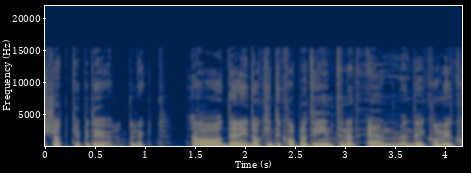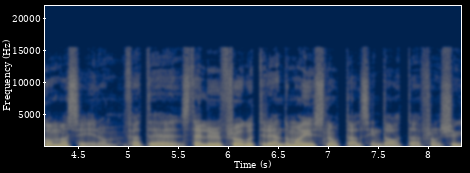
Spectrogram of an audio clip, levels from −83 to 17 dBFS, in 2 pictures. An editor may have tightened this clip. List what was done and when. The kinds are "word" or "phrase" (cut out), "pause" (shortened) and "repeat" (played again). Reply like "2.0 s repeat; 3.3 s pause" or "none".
none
